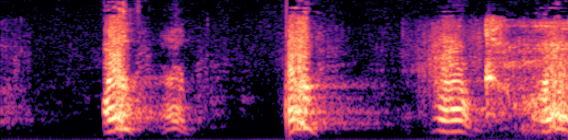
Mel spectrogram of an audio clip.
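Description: A dog in a Western TV series barks sharply in separate bursts, two single barks followed by a quicker cluster, near and loud against a quiet background.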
